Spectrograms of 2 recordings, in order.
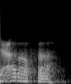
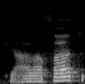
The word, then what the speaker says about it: Arafat: Donc al-wuquf bi Arafat. Arafat ou Arafat. On peut le prononcer de deux manières.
